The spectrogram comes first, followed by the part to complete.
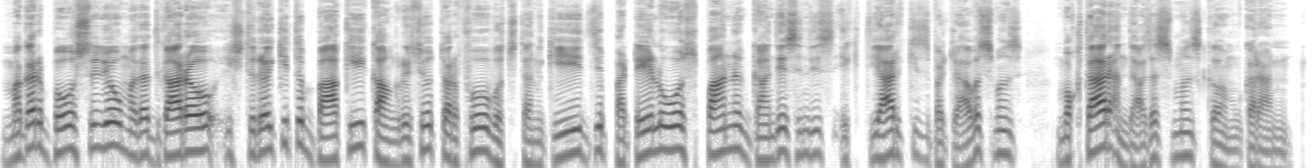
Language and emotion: Kashmiri, neutral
